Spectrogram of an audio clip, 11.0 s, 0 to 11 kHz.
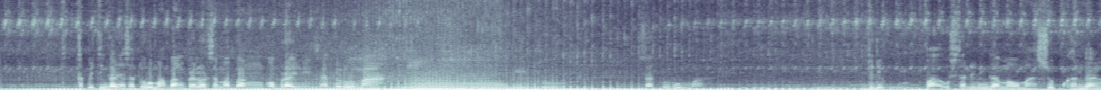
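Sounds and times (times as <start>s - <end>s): small engine idling: 0.0s - 11.0s.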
